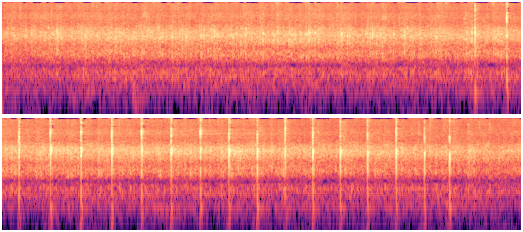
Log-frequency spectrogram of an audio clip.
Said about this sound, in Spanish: Enhorabuena y un fuerte aplauso para ello.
